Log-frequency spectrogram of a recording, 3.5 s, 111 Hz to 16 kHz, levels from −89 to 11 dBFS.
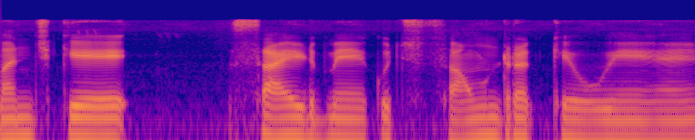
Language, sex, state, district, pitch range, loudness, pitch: Hindi, male, Uttar Pradesh, Muzaffarnagar, 110-120 Hz, -22 LUFS, 120 Hz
